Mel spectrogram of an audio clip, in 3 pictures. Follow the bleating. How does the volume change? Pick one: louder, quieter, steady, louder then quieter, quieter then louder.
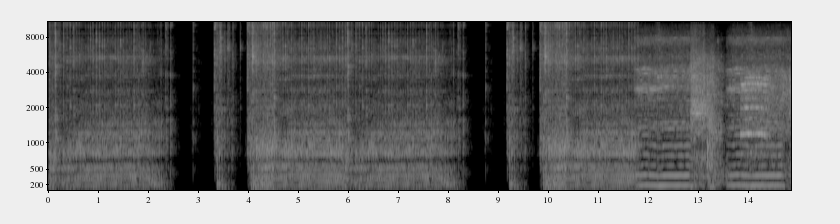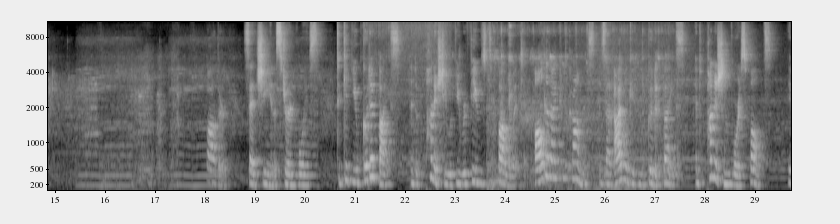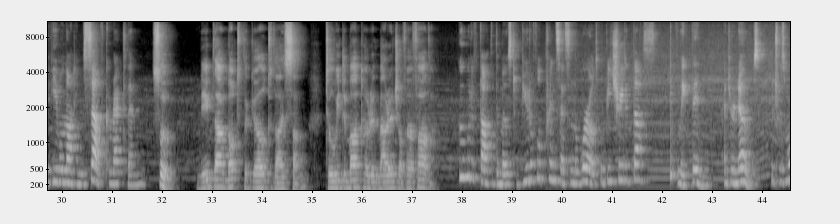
quieter then louder.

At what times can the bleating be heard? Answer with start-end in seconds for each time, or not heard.
12.8-17.5.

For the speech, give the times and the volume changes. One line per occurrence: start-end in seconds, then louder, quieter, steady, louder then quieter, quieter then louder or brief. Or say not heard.
18.0-44.5 steady.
